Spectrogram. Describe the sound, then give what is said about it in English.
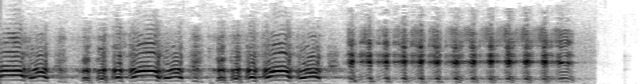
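Woody Woodpecker's signature laugh, a loud, high, bouncing cackle that ends in a quick run of rapid, evenly spaced staccato hoots, heard on its own for about three seconds. “So let's hear the real Woody one more time.”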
